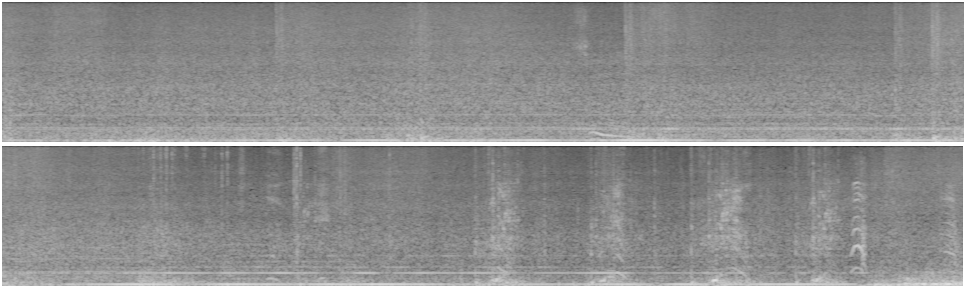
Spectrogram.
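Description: Rough waves crash and splash around a small boat.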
